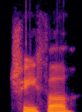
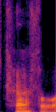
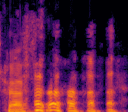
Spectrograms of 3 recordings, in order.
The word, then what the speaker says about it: Trefo: Hey, I looked up your LinkedIn, Chris, and I saw your Trifo, if I'm pronouncing that right. Can you tell us a bit more about that? You're not. It's Trefo. I said it myself. Trefo.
